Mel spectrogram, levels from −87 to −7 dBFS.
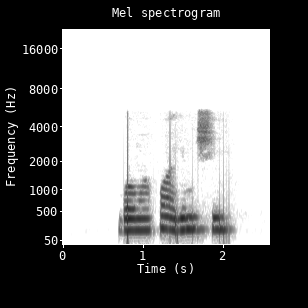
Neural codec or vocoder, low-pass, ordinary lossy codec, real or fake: none; 5.4 kHz; AAC, 48 kbps; real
